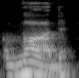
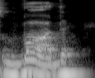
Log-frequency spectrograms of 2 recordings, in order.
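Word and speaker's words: ض: Okay, so the way we pronounce Dad is we use the back end of the tongue. Okay, so we use the back end of the tongue touches the gums of the upper back teeth, either the left or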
